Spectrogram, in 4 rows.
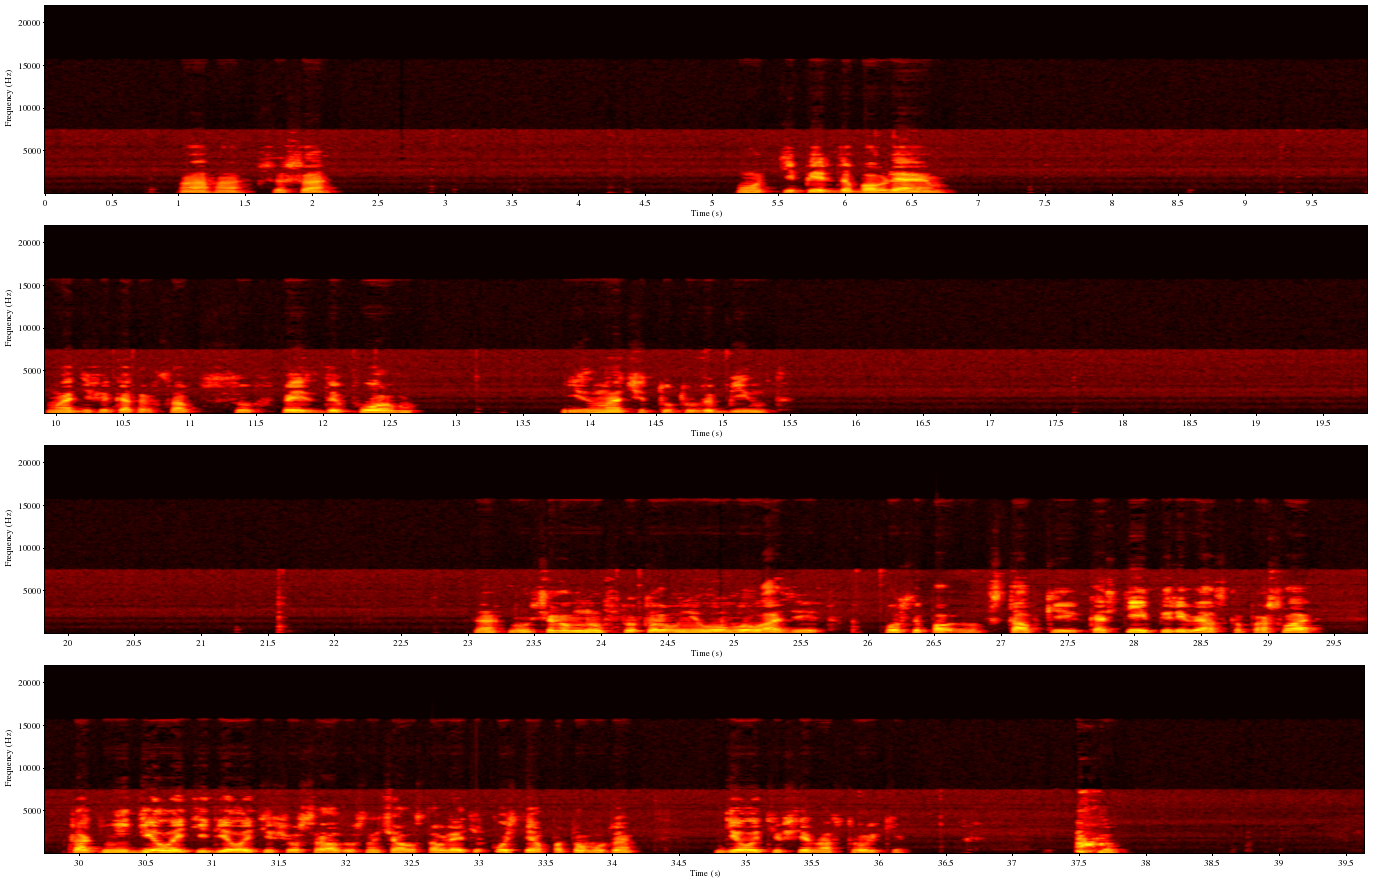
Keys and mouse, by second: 0.0 click, 3.0 click, 4.3 click, 6.5 click, 7.5 click, 9.4-10.9 drag, 12.4 click, 17.9-21.5 drag, 21.8-22.9 middle drag, 24.3 click, 26.1 click, 36.0 middle click, 39.3-39.6 middle drag.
